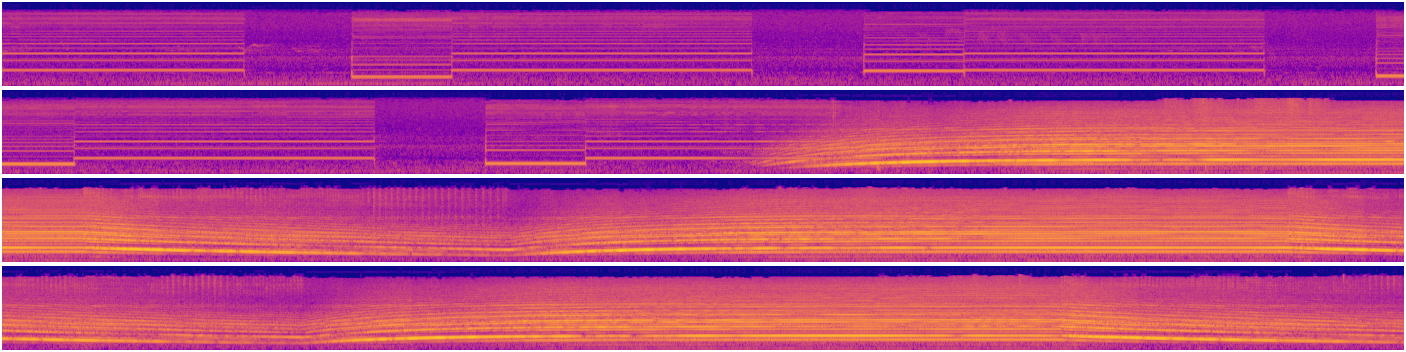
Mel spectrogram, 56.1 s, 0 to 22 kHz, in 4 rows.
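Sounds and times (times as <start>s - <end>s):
two-tone fire siren winding: 0.0s - 2.4s, 8.6s - 12.6s, 18.9s - 56.0s.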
